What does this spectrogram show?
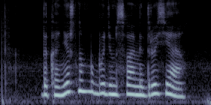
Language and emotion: Russian, neutral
